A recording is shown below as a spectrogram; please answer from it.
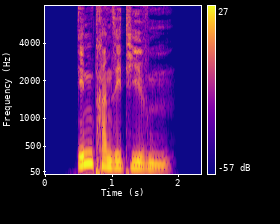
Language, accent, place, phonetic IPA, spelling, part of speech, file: German, Germany, Berlin, [ˈɪntʁanziˌtiːvm̩], intransitivem, adjective, De-intransitivem.ogg
- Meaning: strong dative masculine/neuter singular of intransitiv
